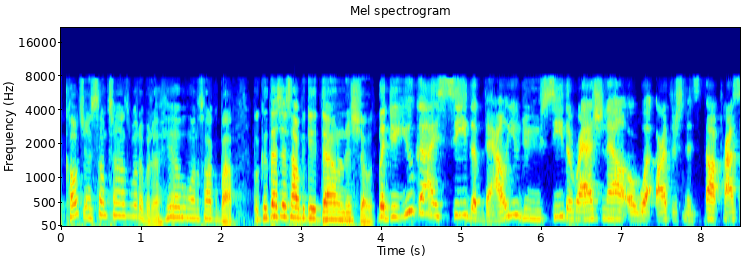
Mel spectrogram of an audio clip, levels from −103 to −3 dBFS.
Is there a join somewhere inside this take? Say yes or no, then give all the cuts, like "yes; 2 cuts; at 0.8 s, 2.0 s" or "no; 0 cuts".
yes; 1 cut; at 3.9 s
